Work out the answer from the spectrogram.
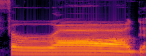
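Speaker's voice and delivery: slow and smooth. Shown as a demonstration. Teacher builds "Frog" sound by sound for students. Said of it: "say the word slow and smooth".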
